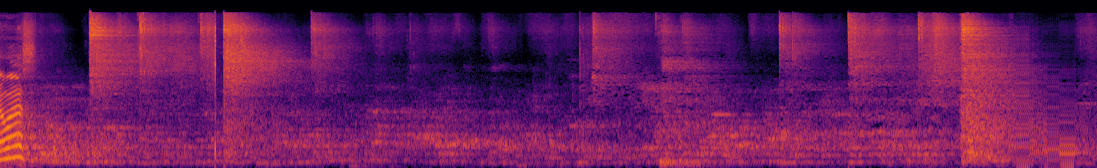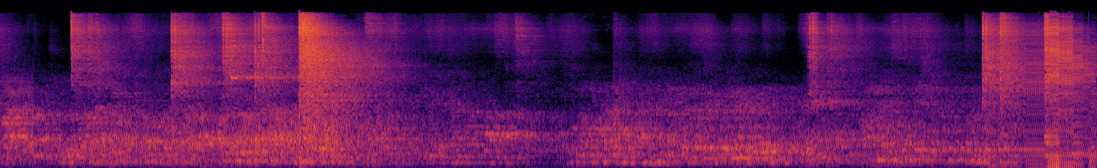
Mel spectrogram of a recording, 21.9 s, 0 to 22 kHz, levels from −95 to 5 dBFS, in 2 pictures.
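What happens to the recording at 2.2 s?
At 2.16 s, damaged data in the compressed stream makes the decoder lose sync, producing a brief glitch heard as a chirp, squawk, click or short hole: a thin vertical disruption on the spectrogram.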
